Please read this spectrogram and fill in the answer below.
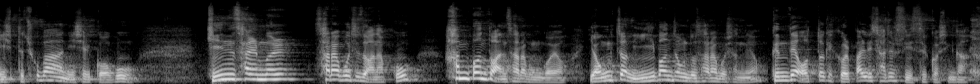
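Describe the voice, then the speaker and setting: Noticeable background noise sits behind this voice. A man speaks at a high pitch with very wide pitch swings. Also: fairly quick pace. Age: 30s. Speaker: author. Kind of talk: lecture Q&A.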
